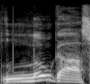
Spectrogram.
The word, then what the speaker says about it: Logos: Logos, L-O-G-O-S, pronounced Logos or Logos by other Christians, but I choose to pronounce the Greek word Logos. Because the two letters are omicrons, there's no omega in there. So there's two letter O's in the Greek. There's an A, like the O in doctor, and it's the one that looks like the letter O. That's pronounced A.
